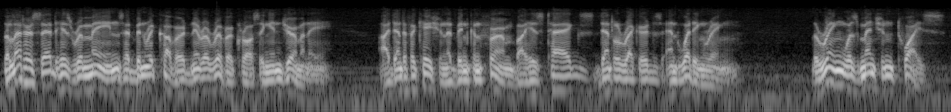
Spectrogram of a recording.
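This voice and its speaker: A man narrating as a troubled wife reading her haunted letter in a vintage horror radio drama, solemn and measured. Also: low voice, expressive. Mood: somber, uneasy. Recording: dull lo-fi vintage radio sound.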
